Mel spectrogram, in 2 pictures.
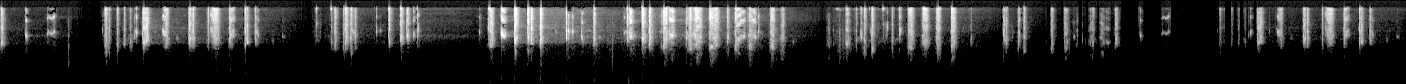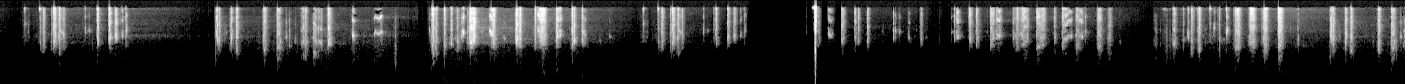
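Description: Mouse nibbling food: repeated bursts of quick, fine crunching clicks with short pauses between them. Late on, one single sharper click.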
